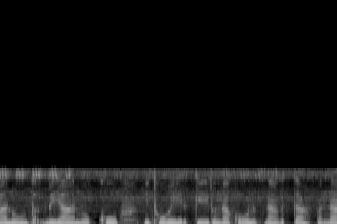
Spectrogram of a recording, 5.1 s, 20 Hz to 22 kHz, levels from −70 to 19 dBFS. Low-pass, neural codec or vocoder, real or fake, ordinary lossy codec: 5.4 kHz; vocoder, 22.05 kHz, 80 mel bands, WaveNeXt; fake; none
